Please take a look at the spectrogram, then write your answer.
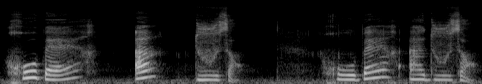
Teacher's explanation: So no liaison is happening between Robert and the verb a because Robert is a name. Also, after singular nouns, we do not do the liaison.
